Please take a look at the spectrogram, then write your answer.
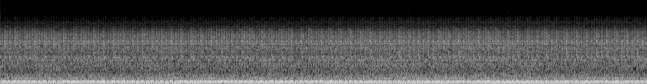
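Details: Honda Prelude, freshly rebuilt engine (Cometic head gasket) on first start-up, valve lash not yet checked: light ticking about three per second over steady idle from the head, audible with ear on the metal; valve lash tick.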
